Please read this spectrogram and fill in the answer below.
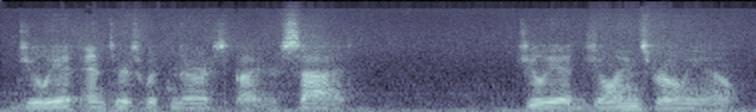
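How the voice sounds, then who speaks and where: A man's voice: sits low, fairly even intonation, a little slow, mellow, slight background noise, rough recording. A man reading stage directions as a scripted narrator.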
